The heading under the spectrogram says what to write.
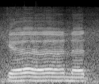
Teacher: dalam ta sedikit dikasih hamas karena sifat ta ketika sukun itu tampak hamasnya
